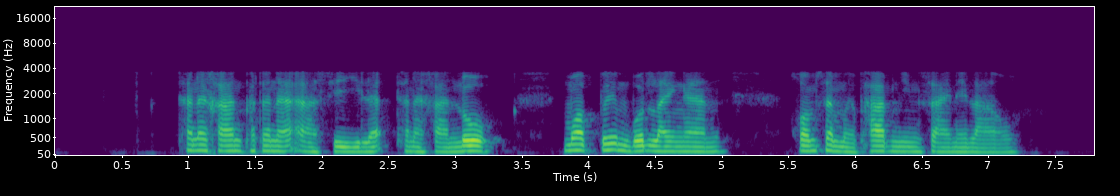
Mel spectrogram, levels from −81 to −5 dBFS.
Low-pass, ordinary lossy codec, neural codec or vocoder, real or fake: 3.6 kHz; Opus, 64 kbps; codec, 16 kHz, 4.8 kbps, FACodec; fake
